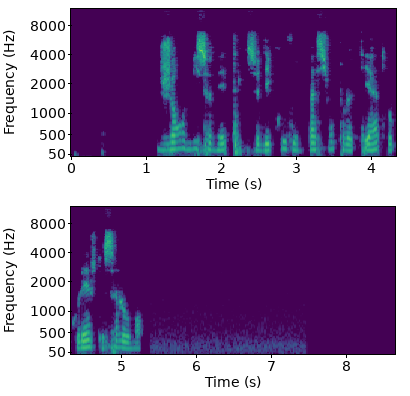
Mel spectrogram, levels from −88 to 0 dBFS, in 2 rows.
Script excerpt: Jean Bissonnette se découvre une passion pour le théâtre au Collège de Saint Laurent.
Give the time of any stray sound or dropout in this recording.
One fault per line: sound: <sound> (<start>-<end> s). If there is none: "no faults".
no faults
